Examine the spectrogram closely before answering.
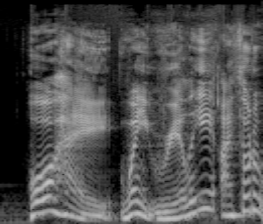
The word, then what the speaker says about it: Jorge: George is pronounced Jorge.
